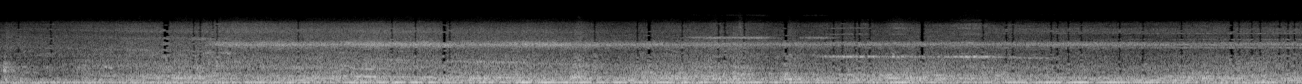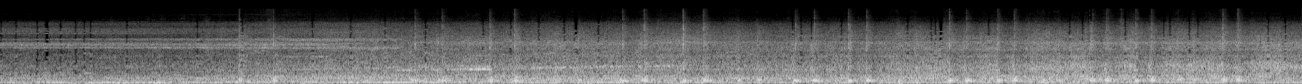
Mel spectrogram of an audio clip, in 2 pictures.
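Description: A Toei 5500-series electric train pulls into the platform and brakes, with a steady low hum and a steady high motor whine that fades after about 17 seconds. A Keisei 3000-series train then arrives on the other track, its wheels clacking over the rail joints and growing louder toward the end.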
